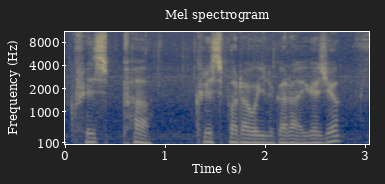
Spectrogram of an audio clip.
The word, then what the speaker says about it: CRISPR: 아, 크리스퍼션 test is크리스퍼라고 읽는다. 크리스퍼라고 읽는다. 그렇게 생각하면 되겠네요. 예. 예. 이렇게 CRS PR라 PR이라고 이런 식으로 읽는다는 건데요. 크리스파라고 클리 space short repeat 뭐 별 의미가 없고 하여튼 읽을 때 크리스파 크리스파라고 읽어라 이거죠.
